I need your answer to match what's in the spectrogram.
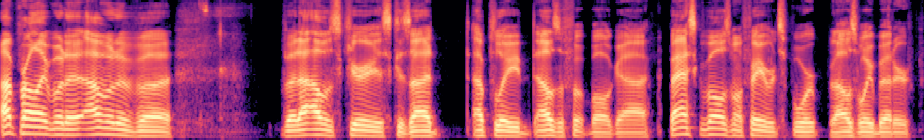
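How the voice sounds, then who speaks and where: A man's voice: lowish voice, moderate pace, clean tone, dry recording, studio quality. Rambling forty-something male co-host. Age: 40s. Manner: animated rambling storyteller. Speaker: podcast co-host, delivery driver. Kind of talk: casual chat.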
